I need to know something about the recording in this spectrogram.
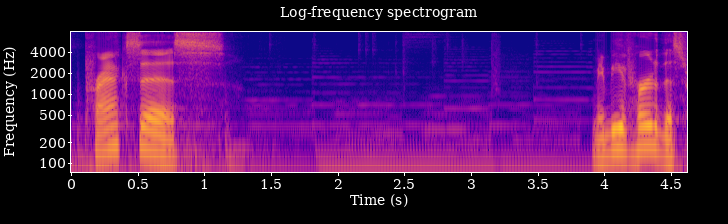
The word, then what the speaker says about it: praxis: subject like I said rhymes with Texas it is Praxis maybe you've heard of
